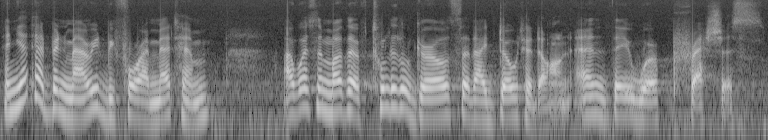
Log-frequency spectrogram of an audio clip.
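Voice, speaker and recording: A woman storyteller reading her own stories in rhyming verse, lively and playful. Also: sits low, normal speed, rough recording.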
